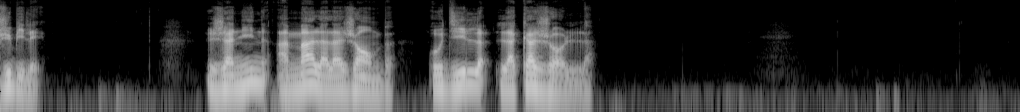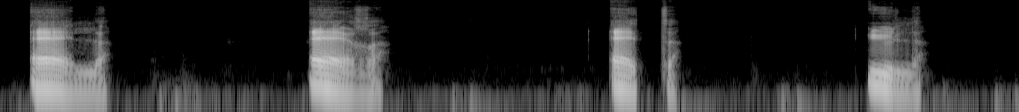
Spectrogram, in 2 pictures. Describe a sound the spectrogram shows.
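A man speaks clearly and slowly into a close microphone, pronouncing words with pauses between them.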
